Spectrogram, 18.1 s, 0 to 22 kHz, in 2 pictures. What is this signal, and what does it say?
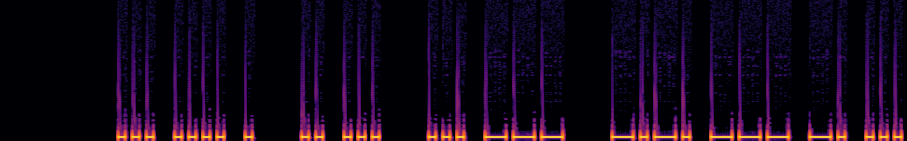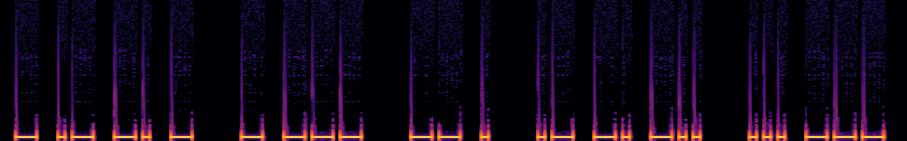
Morse code, heard as a keyed tone, about 17 wpm, 700 Hz. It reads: SHE IS SO CONSTANT TO ME AND SO
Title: Sentences from Top 1500 Words 17wpm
